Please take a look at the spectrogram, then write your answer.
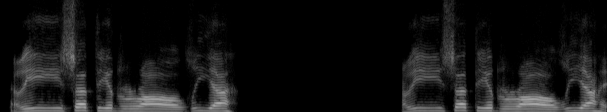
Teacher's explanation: আর তানবিন বা নুন সাকিনের পরে লাম এবং র আসলে গুন্না না করে বিনা গুন্নায় র এর সঙ্গে তানবিনের সঙ্গে মিলিয়ে পড়তে হয়।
